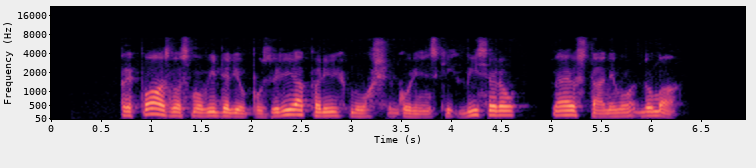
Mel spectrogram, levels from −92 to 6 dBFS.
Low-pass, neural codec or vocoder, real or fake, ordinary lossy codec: 7.2 kHz; codec, 16 kHz, 2 kbps, FunCodec, trained on Chinese and English, 25 frames a second; fake; none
